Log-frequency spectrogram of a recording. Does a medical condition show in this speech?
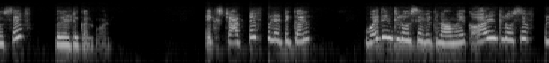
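No.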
